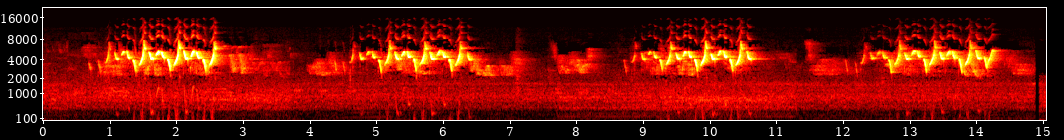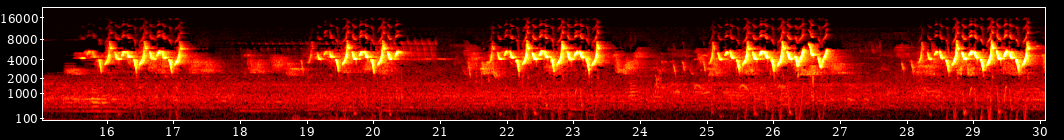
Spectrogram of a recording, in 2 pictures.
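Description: A songbird singing the same quick phrase of rapid, high, downslurred notes over and over, each phrase lasting about two seconds and returning roughly every three and a half seconds. A faint steady background hiss of ambience lies underneath.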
